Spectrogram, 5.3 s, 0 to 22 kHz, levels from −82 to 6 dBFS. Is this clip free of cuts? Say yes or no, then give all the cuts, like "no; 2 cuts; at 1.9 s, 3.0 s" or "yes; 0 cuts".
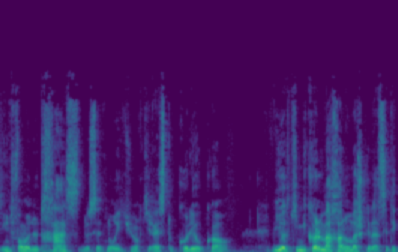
yes; 0 cuts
